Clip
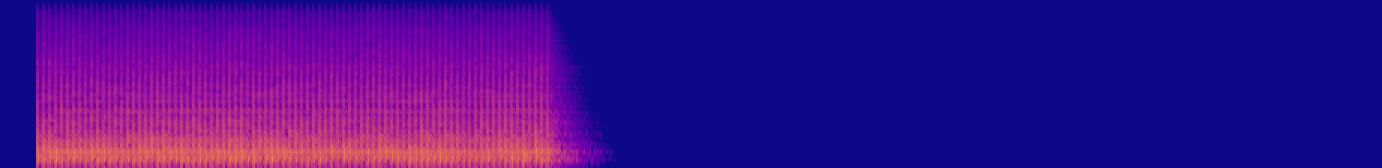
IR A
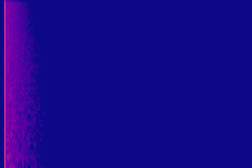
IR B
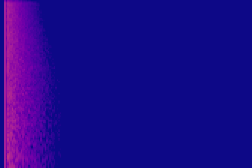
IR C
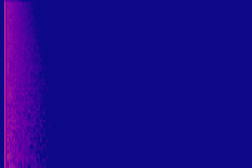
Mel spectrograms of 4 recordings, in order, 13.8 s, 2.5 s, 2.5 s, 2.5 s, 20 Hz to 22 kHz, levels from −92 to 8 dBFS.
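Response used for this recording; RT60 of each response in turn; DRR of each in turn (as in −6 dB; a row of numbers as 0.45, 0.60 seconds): A; 0.80, 0.80, 0.80 seconds; 8.5, −6.0, 1.0 decibels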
